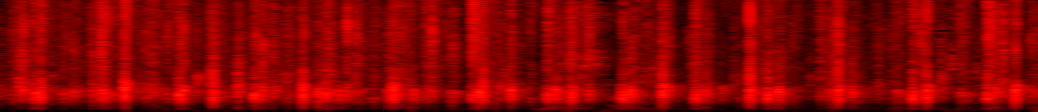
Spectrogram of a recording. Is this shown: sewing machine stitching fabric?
no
